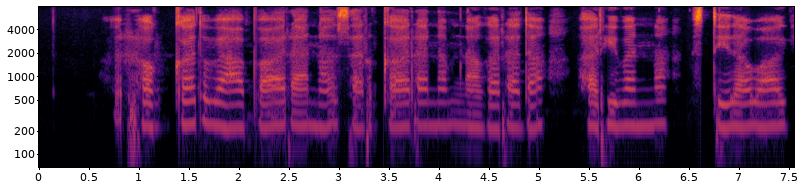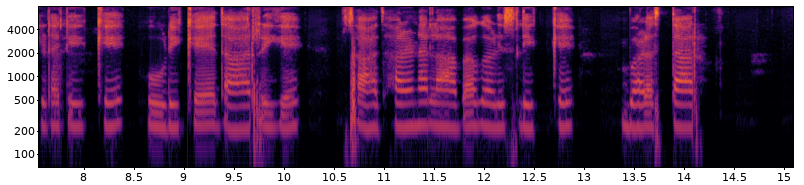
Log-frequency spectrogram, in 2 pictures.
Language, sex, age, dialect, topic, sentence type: Kannada, female, 18-24, Dharwad Kannada, banking, statement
